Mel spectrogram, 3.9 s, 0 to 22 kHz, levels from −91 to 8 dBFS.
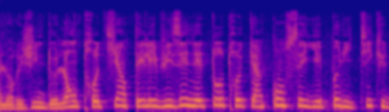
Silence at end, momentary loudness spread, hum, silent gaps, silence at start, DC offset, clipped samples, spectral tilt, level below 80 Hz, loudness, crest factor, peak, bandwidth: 0 s; 5 LU; none; none; 0 s; under 0.1%; under 0.1%; -6 dB/octave; -64 dBFS; -25 LUFS; 12 dB; -12 dBFS; 15 kHz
